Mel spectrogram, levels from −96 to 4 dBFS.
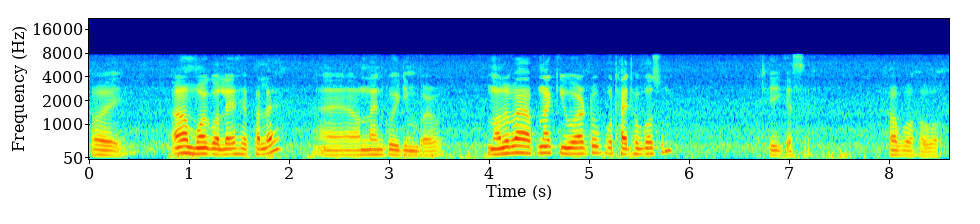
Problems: background sounds at intervals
